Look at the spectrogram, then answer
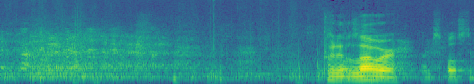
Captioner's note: audience laugh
